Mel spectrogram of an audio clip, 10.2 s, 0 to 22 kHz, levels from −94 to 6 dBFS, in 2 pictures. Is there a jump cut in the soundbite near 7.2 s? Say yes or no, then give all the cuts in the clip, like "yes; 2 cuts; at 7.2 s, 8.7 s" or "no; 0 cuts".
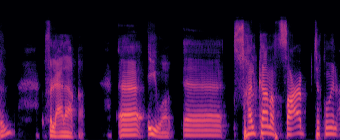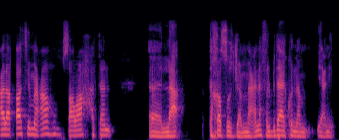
no; 1 cut; at 2.7 s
